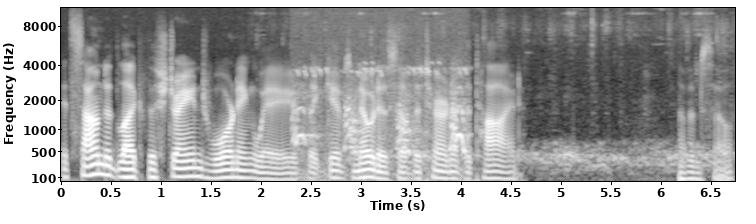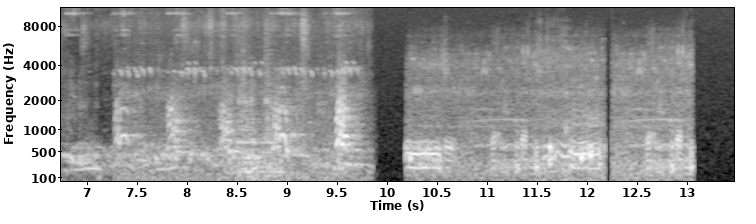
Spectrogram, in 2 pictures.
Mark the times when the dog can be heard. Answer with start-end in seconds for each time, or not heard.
2.2-4.1, 7.2-9.8.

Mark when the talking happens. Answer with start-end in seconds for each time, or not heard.
0.0-4.6, 6.2-6.7.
